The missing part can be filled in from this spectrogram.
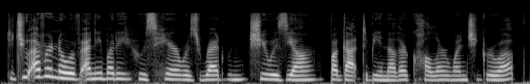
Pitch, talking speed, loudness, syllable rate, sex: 230 Hz, 270 wpm, -17 LUFS, 6.3 syllables/s, female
